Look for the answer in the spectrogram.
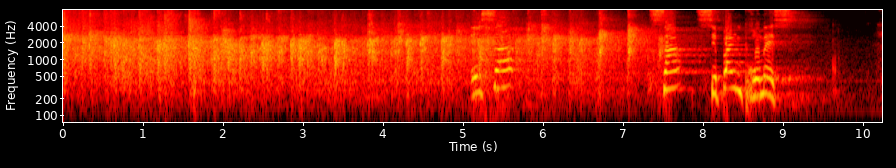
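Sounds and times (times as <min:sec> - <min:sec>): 
congregation clapping at a church service: 0:00.0 - 0:07.8
speech: 0:05.1 - 0:05.8, 0:07.5 - 0:09.2.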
